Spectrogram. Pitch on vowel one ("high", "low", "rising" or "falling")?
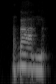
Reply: low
